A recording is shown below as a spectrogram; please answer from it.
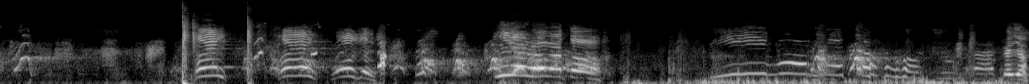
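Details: Five-and-a-half-month-old Belgian Malinois named Jano od Argalasov giving a run of short, arched, yelping whines, then drawn-out higher whining tones, with people talking and laughing throughout.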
